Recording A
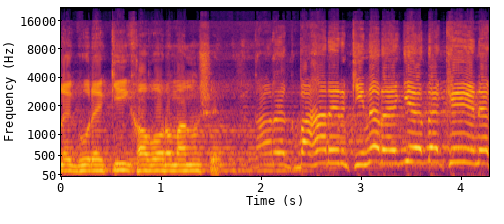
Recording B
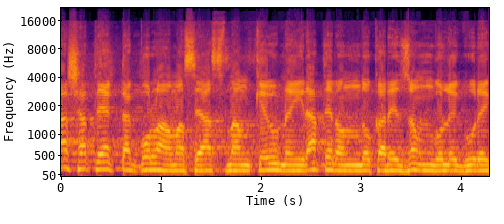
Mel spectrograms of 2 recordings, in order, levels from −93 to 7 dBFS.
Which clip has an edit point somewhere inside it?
A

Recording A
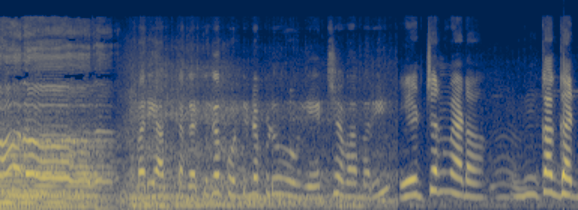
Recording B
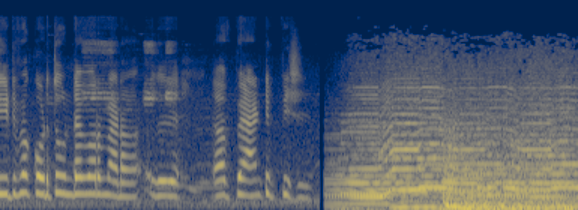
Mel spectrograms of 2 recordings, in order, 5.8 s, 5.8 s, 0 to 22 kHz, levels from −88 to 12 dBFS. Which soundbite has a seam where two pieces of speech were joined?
A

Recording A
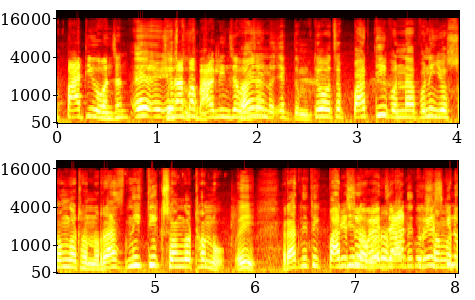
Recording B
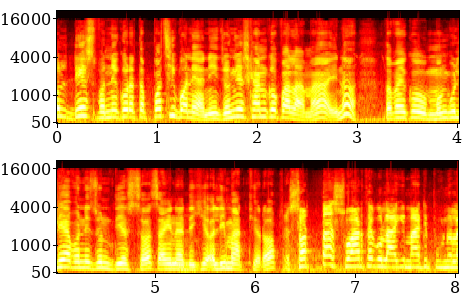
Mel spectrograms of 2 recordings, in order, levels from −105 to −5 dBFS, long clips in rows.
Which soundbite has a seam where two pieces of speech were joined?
B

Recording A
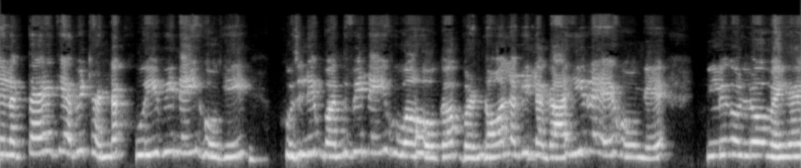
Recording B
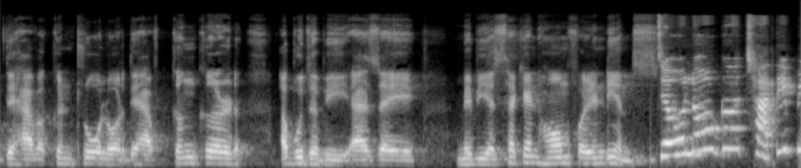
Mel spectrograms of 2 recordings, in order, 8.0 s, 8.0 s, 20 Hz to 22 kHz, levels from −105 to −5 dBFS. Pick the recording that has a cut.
B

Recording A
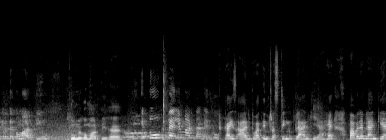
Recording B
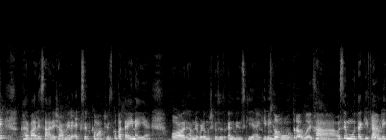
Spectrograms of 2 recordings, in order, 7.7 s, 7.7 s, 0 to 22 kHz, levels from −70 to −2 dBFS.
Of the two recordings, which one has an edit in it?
A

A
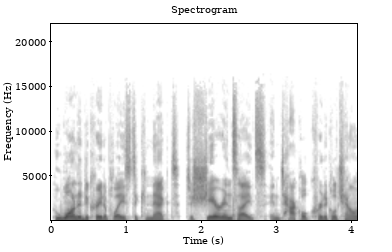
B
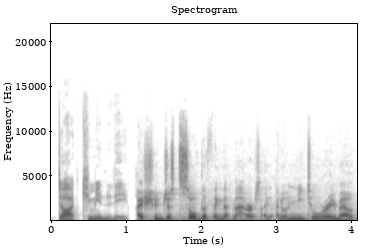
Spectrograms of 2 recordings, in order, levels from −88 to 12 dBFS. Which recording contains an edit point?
B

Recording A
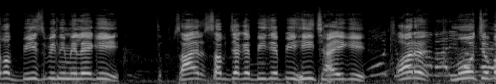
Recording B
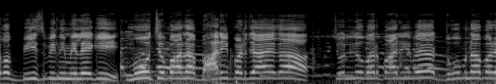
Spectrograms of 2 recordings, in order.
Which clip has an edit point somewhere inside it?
B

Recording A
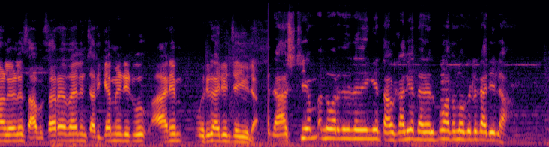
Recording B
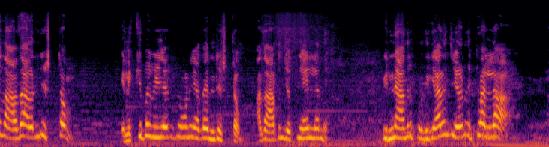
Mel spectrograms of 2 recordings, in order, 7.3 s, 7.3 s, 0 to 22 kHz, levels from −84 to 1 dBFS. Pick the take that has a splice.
A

